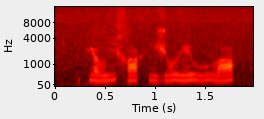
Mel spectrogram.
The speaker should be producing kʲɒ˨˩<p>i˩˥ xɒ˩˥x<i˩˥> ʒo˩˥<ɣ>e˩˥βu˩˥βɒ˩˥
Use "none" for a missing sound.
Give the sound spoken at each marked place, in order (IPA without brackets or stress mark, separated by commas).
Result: β, i˨˩, ɣ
